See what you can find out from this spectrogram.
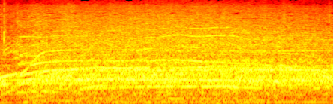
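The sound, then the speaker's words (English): A crowd in Tel Aviv cheering the release of three Israeli hostages freed by Hamas: loud sustained cheering with high whoops and shouts from many voices. “Three more Israeli hostages have been freed by Hamas, the release sparking cheers in Tel Aviv.”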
